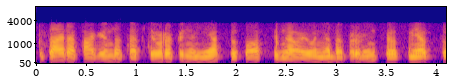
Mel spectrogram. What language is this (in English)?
Lithuanian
